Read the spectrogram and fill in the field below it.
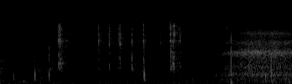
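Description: A quick burst of about a dozen crisp keystrokes on a computer keyboard, close and fairly quiet, followed by a softer rustle at the end, with no talking.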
